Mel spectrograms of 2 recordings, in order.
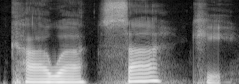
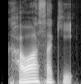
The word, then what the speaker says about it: Kawasaki: right so Kawa sake how many of you give the strong accent of this one and yeah the pitch to you would go Kawa sake right well but Japanese yeah as I've already told you I will go like Kawasaki the volume is flat and peach is a in this case I guess it's like Kawasaki but the thing is the pitch is not so important at this stage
